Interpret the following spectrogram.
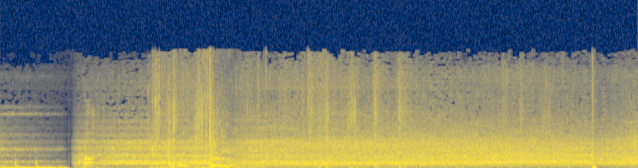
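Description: A low tone with falling notes closes an ad, then about a second in a big stadium crowd's noise sets in and runs steadily, with a few shouts rising out of it.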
